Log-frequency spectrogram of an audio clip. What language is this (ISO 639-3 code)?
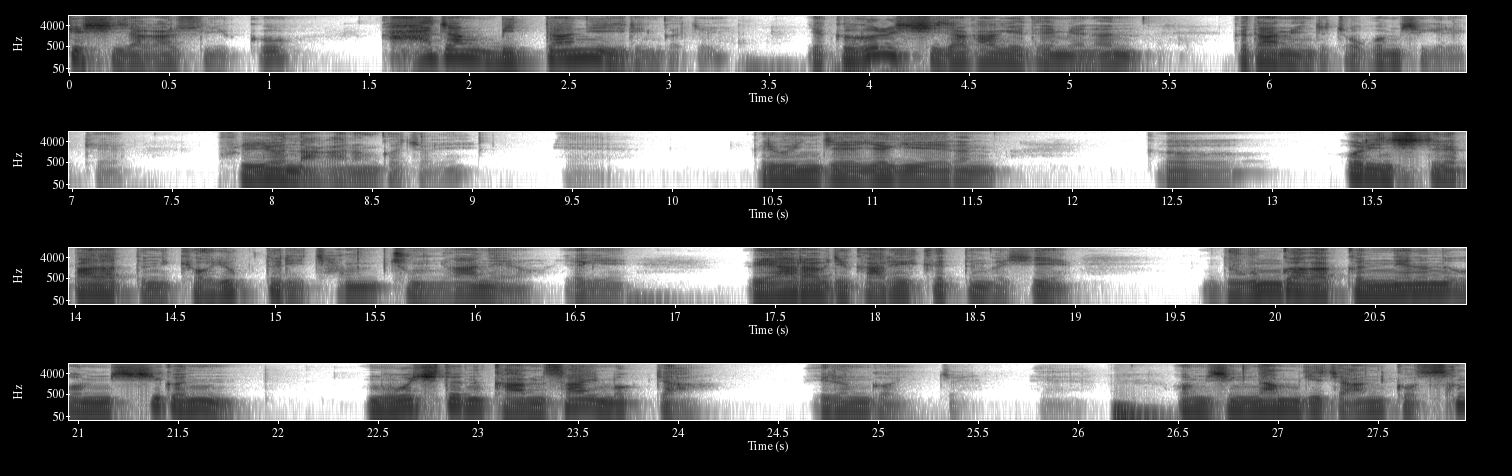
kor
